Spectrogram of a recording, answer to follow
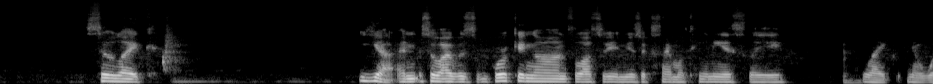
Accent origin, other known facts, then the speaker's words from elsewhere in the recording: New York, United States; I grew up mostly in New York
